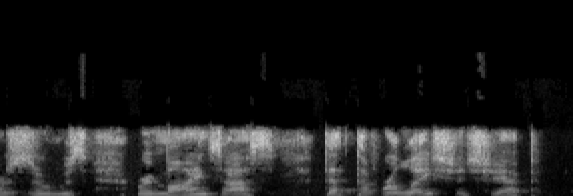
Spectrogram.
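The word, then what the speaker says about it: zuz (זוז): But it derives from a very interesting Hebrew root, sometimes pronounced zuz. Zuz, Z-O-O-Z would be spelling it phonetically, zuz, which means to move back and forth.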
